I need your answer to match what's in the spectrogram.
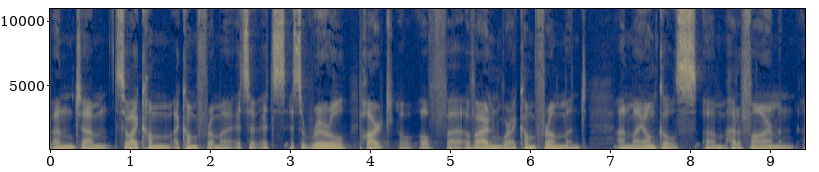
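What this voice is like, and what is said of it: Northern Irish accent. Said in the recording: “Hopefully the accent tells you I'm from the north of Ireland”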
